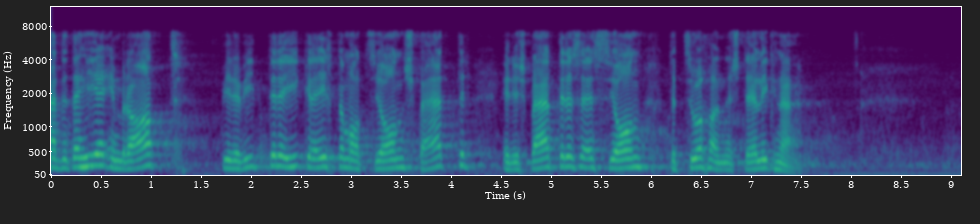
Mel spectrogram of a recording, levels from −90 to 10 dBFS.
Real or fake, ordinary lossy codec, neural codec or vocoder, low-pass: fake; none; codec, 16 kHz, 16 kbps, FunCodec, trained on LibriTTS, 50 frames a second; 7.2 kHz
